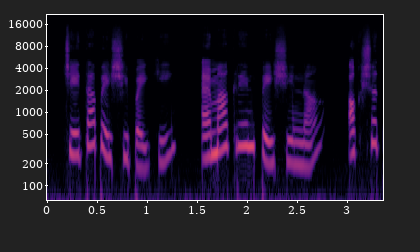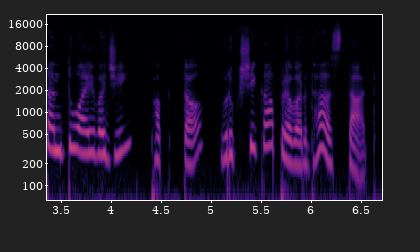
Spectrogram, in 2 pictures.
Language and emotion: Marathi, neutral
